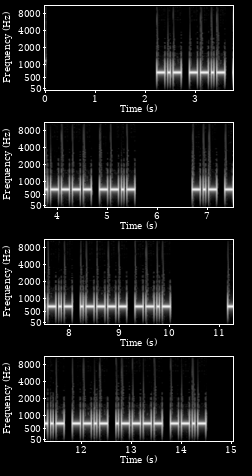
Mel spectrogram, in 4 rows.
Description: Morse code, heard as a keyed tone, about 22 wpm, 700 Hz. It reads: KQ1Q KQ1Q KQ1Q
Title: USA Call Signs - 4 Characters - Repeated 3x - 22wpm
